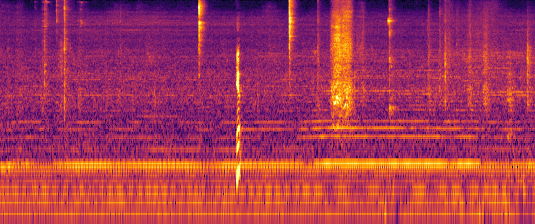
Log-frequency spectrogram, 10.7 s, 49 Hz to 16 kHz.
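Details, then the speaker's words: 1967 Triumph twin after cleaning the clogged pilot jet: even, steady idle holding a constant note with a few sharp clicks over it; normal, healthy idle. "What a difference a clean pilot jet makes. Listen to that thing. Isn't that gorgeous?"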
